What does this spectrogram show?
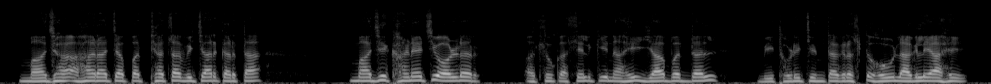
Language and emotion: Marathi, fearful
